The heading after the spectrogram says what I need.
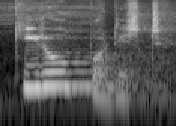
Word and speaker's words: chiropodist: तो इस केर से एक शब्द बना CHIROPODIST, कीरोपोडिस्ट। जब प्रोनाउंसिएशन पे ध्यान दीजिएगा, इसके पहले मैं कायरो पढ़ रहा था, कायरोप्रैक्टर, अब मैं कीरो पढ़ रहा हूँ।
